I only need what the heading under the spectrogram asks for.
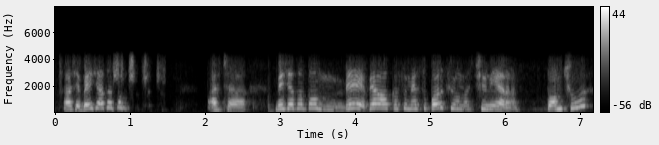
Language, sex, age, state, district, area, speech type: Kashmiri, female, 30-45, Jammu and Kashmir, Ganderbal, rural, conversation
